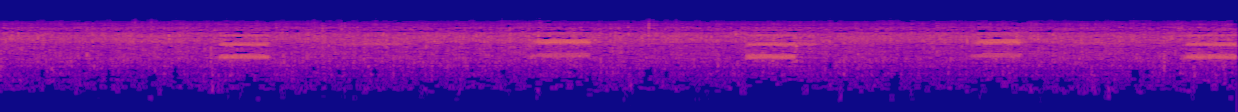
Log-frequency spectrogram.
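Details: Backyard at night, deer feeding amid insanely loud frogs everywhere; a continuous high chorus carries five or six louder buzzy calls, each about half a second long, spaced roughly every two to three seconds.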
